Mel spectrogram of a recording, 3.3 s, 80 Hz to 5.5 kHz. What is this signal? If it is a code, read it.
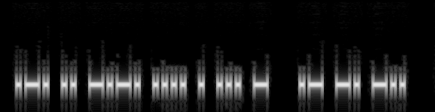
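Morse code, heard as a keyed tone, about 34 wpm, 600 Hz. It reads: RICHEST AND
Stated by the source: Morse practice at 35 wpm from CW med Gnister, sending Ken Follett's novel Never in English.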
